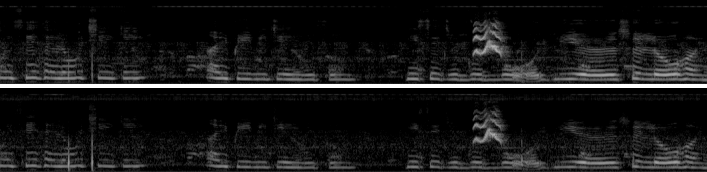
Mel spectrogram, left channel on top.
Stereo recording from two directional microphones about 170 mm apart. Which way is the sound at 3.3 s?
15° right (ahead or behind).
